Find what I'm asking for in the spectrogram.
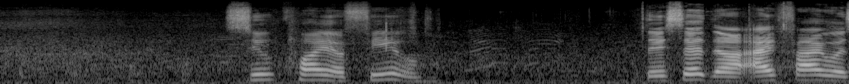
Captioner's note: speaking in foreign language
